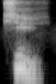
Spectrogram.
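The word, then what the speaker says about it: כִּי: When you put a Chaf with a little dot underneath it, is pronounced Ki.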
